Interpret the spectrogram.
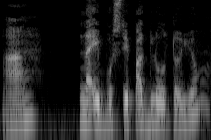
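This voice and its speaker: An actress with an Ilocano accent playing a fussy, exasperated aunt home from abroad in a comedy drama. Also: female voice, fairly low pitch, unhurried, fairly bright tone, breathy edge, no room sound, full character voice. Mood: drowsy, exasperated.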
